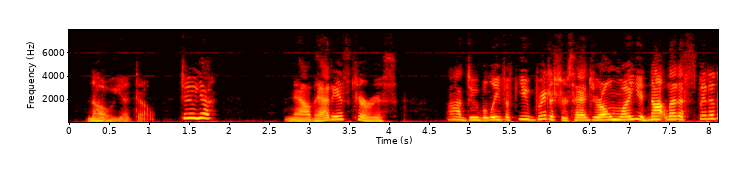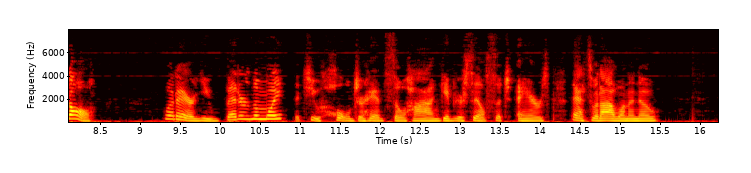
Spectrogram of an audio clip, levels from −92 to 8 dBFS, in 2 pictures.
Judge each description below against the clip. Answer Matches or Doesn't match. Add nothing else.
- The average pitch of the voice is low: Doesn't match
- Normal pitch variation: Doesn't match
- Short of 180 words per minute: Doesn't match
